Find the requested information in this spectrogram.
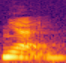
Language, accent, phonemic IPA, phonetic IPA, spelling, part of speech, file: Armenian, Eastern Armenian, /miˈɑjn/, [mi(j)ɑ́jn], միայն, adverb, Hy-միայն.ogg
- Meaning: only, solely, just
